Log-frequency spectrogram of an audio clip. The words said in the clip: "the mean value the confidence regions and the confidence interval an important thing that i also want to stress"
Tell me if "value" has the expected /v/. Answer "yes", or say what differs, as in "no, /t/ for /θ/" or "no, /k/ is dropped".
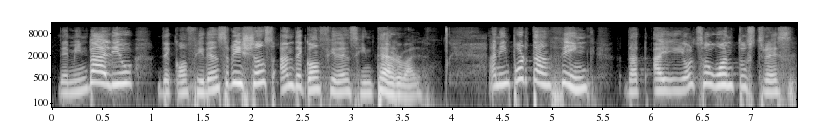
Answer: no, /b/ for /v/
